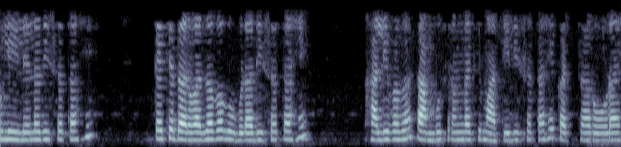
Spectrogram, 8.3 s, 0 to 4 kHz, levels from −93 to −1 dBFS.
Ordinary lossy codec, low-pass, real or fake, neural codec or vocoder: MP3, 32 kbps; 3.6 kHz; real; none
